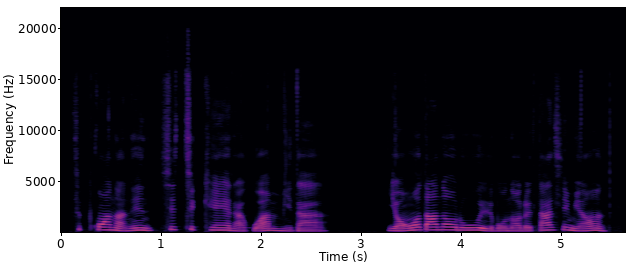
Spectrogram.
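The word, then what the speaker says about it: 躾: 5S는 일본어로 정리, 정돈, 청소, 청결, 습관화를 발음했을 때 정리는 세이리, 정돈은 세이톤, 청소는 세이소, 청결은 세이케츠, 습관화는 시치케라고 합니다. 영어 단어로 일본어를 따지면 S로 시작하는 발음이라 5S라고 검색하니 네이버에서 이렇게 나왔는데요.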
